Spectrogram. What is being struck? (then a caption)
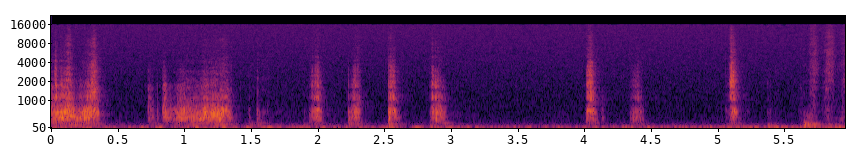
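Leatherette-covered guitar hard case. Fingertips tap on the body area and edge of a hollow guitar hard case covered in black textured leatherette and stickers. Two longer scratchy rubs open the clip, followed by a series of short, hollow, mid-pitched knocks at an uneven pace. A brief rub closes it.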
